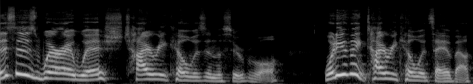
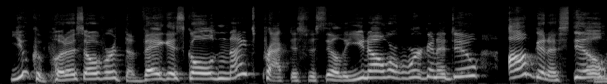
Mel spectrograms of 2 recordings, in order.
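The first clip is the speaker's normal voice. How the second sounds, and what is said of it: Imitates another person's voice. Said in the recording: “your Tyreek Hill impression. ... We got a Tyreek Hill impression”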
